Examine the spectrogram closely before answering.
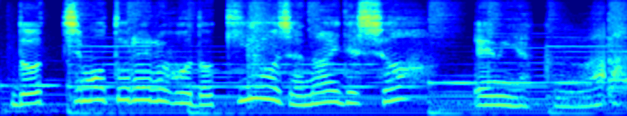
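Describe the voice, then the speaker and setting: A woman playing a sharp-tongued, composed teenage girl in a Japanese visual novel, brisk, scolding and haughty. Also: sits high, expressive. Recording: background music under game dialogue.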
